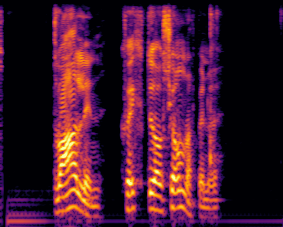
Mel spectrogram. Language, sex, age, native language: Icelandic, male, 14, Icelandic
